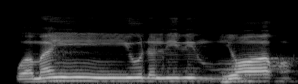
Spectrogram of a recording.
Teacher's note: Dha-nya tidak dipantulkan, bukan qalqalah.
